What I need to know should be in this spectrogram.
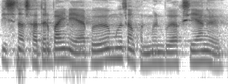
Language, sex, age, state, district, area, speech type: Bodo, female, 60+, Assam, Chirang, rural, spontaneous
